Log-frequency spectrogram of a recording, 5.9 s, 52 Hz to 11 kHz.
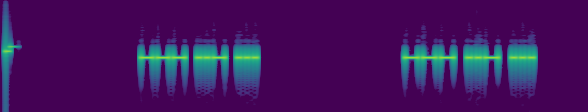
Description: Morse code, heard as a keyed tone, about 27 wpm, 700 Hz. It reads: OUS OUS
